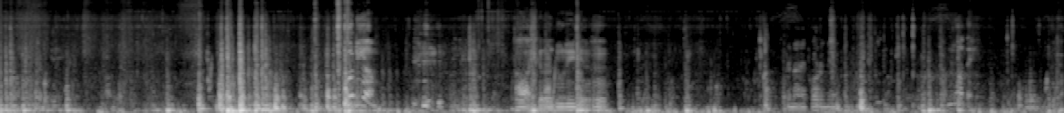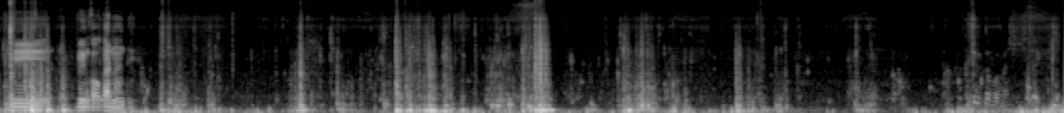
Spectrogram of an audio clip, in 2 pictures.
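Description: Waves lap against the side of a small boat.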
